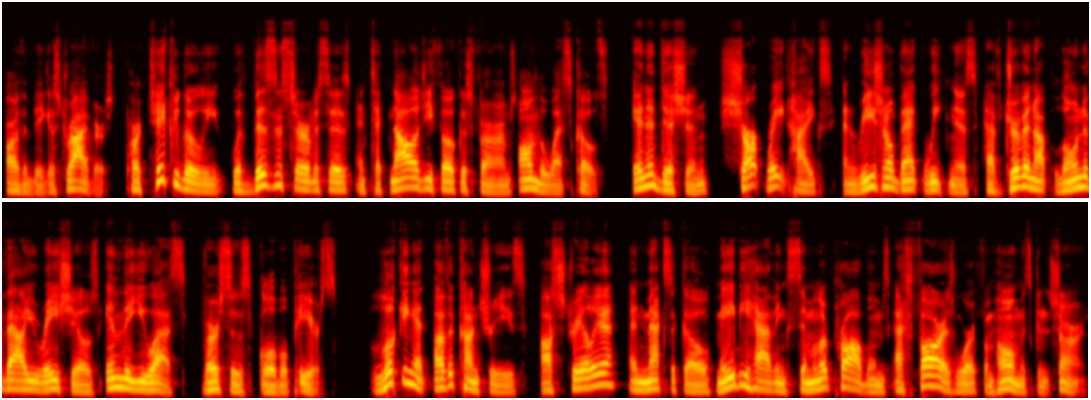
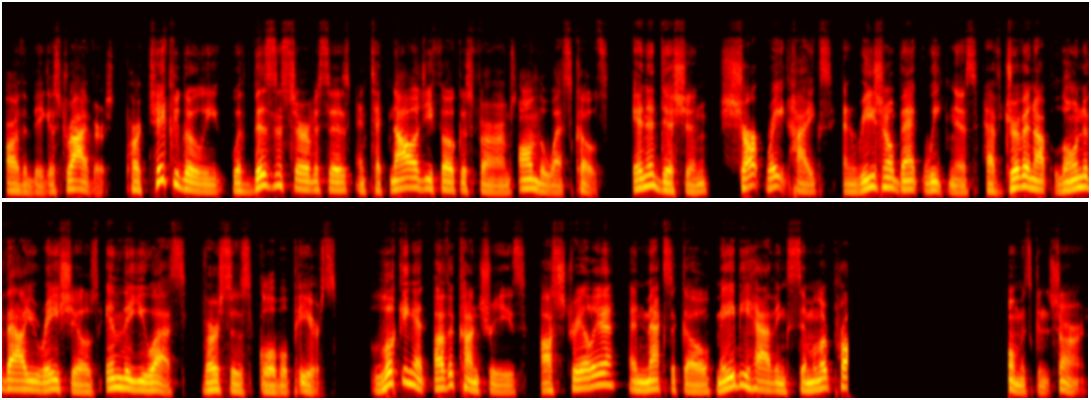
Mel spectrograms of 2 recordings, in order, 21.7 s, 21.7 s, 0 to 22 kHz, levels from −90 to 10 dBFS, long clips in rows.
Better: first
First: none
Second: audio cutting out; at 19 s for 1.5 s

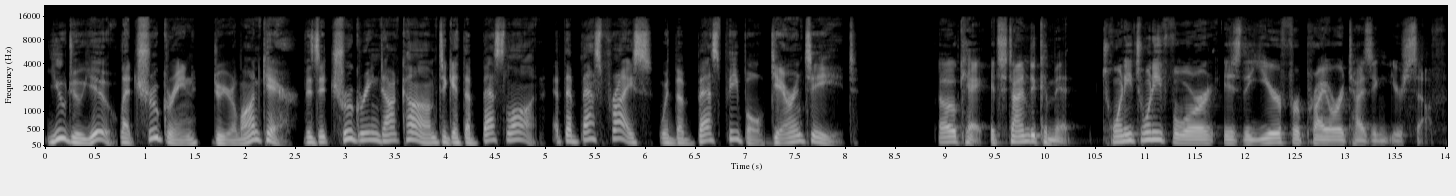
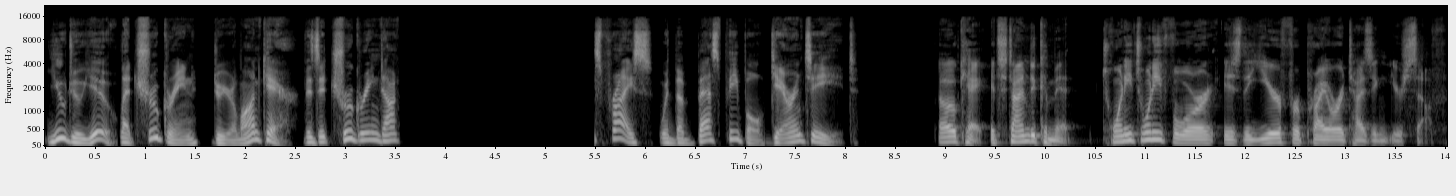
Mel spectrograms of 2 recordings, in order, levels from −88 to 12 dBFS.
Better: first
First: none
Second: audio cutting out; at 3.5 s for 2 s

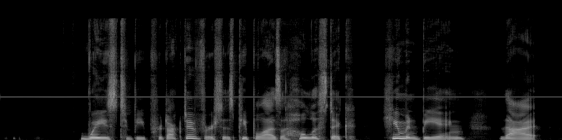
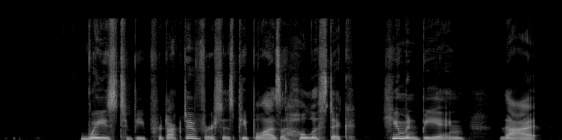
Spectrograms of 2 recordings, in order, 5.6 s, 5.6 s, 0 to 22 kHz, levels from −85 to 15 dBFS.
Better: second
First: high-pitched whine; faint; throughout; 7 kHz, 30 dB below the speech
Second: none

